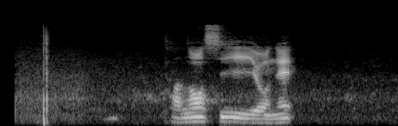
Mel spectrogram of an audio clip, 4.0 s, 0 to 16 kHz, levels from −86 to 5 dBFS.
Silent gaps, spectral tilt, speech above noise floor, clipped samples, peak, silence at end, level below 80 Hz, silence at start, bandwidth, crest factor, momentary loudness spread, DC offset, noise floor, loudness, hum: none; -5 dB/octave; 35 dB; under 0.1%; 0 dBFS; 1.05 s; -54 dBFS; 0.4 s; 7.8 kHz; 22 dB; 14 LU; under 0.1%; -54 dBFS; -20 LUFS; none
